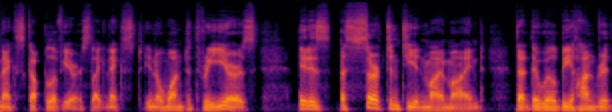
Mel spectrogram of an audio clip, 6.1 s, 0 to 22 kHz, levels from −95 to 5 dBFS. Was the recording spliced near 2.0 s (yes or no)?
no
